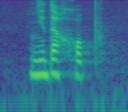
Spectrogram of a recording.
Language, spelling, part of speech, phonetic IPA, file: Belarusian, недахоп, noun, [nʲedaˈxop], Be-недахоп.ogg
- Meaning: drawback, disadvantage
